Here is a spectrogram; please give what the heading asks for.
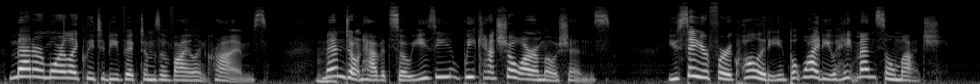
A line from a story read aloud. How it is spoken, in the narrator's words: You'll keep shouting it over and over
